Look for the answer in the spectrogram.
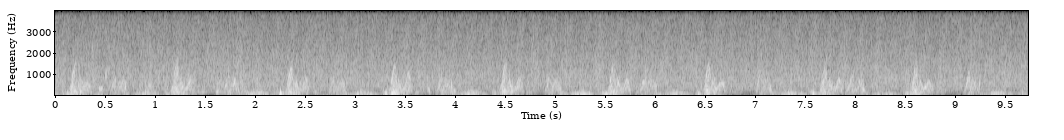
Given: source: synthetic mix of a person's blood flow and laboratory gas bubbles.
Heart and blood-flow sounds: Doppler ultrasound of blood flow; precordium
0.00-0.07 s: bubbles
0.42-0.56 s: bubbles
0.88-1.02 s: bubbles
1.08-1.16 s: bubbles
1.59-1.77 s: bubbles
1.84-2.10 s: bubbles
3.51-3.56 s: bubbles
3.61-4.04 s: bubbles
From the record:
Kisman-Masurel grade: 221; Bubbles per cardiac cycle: several, 3 to 8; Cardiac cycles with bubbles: 10 to 50%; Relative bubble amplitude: barely perceptible (0.100 to 0.250); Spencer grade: 2 (many but less than half of the cardiac periods contain bubble signals, singularly or in groups); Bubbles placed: anywhere in the cardiac cycle

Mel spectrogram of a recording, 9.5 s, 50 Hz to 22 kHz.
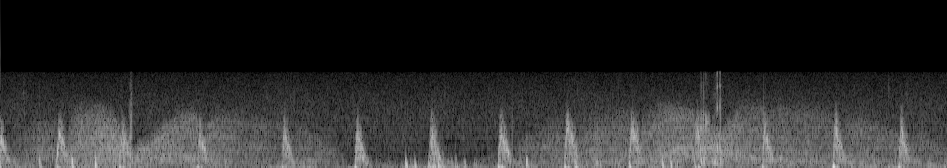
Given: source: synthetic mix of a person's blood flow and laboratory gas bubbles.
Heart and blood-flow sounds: Doppler ultrasound of blood flow; subclavian vein
6.97-7.26 s: bubbles
From the record:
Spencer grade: 1 (occasional bubble signal discernible with the cardiac motion signal, with majority of cardiac periods free of bubbles); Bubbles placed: anywhere in the cardiac cycle

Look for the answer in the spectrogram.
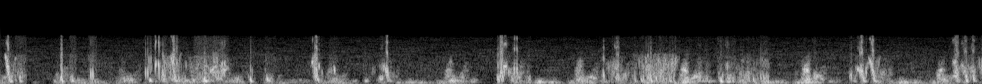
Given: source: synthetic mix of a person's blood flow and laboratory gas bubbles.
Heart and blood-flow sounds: Doppler ultrasound of blood flow; precordium
0.03-0.27 s: bubbles
0.57-0.77 s: bubbles
0.87-0.97 s: bubbles
1.43-2.30 s: bubbles
2.46-2.56 s: bubbles
2.65-2.77 s: bubbles
3.08-3.23 s: bubbles
3.29-3.39 s: bubbles
3.62-3.95 s: bubbles
4.94-5.21 s: bubbles
5.27-5.32 s: bubbles
6.00-6.21 s: bubbles
6.31-6.79 s: bubbles
6.96-7.12 s: bubbles
7.16-7.70 s: bubbles
8.12-8.19 s: bubbles
8.48-8.81 s: bubbles
9.52-9.82 s: bubbles
From the record:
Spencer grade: 3 (all of the cardiac periods contain showers or single bubble signals, but not dominating or overriding the cardiac motion signals); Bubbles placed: only in the low amplitude regions of the cardiac cycle

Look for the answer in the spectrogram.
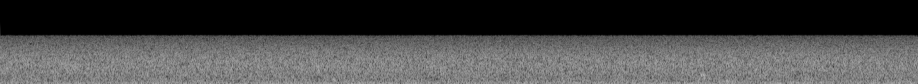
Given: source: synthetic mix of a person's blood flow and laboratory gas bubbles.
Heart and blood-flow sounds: Doppler ultrasound of blood flow; subclavian vein
3.10-3.21 s: bubbles
3.29-3.40 s: bubbles
5.59-5.67 s: bubbles
7.00-7.07 s: bubbles
7.26-7.37 s: bubbles
From the record:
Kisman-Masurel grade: 121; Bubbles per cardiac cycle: 1 to 2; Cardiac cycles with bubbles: 10 to 50%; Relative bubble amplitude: barely perceptible (0.100 to 0.250); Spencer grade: 2 (many but less than half of the cardiac periods contain bubble signals, singularly or in groups); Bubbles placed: anywhere in the cardiac cycle

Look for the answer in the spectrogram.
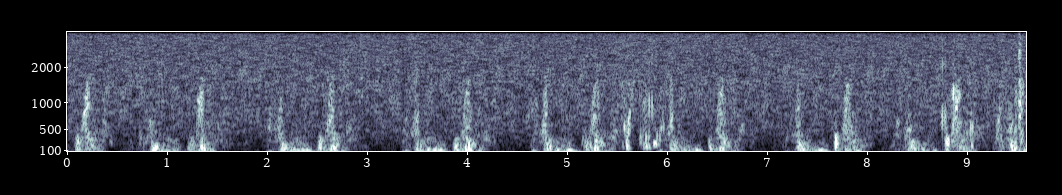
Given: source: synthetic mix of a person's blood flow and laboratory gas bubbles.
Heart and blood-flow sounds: Doppler ultrasound of blood flow; precordium
5.20-5.29 s: bubbles
5.52-5.66 s: bubbles
5.71-5.97 s: bubbles
8.72-8.79 s: bubbles
8.83-9.10 s: bubbles
9.31-9.38 s: bubbles
9.46-9.57 s: bubbles
From the record:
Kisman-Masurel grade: 221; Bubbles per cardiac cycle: several, 3 to 8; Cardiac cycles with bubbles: 10 to 50%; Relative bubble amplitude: barely perceptible (0.100 to 0.250); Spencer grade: 2 (many but less than half of the cardiac periods contain bubble signals, singularly or in groups); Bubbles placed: anywhere in the cardiac cycle

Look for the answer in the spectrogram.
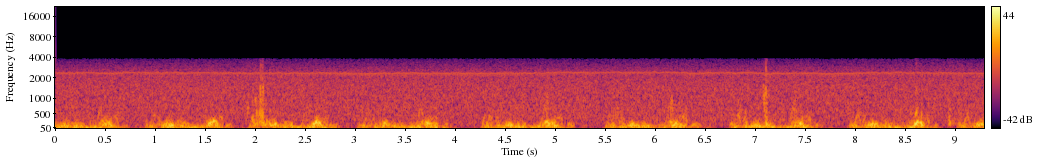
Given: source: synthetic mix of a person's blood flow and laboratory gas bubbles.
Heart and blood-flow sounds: Doppler ultrasound of blood flow; precordium
1.90-2.23 s: bubbles
7.05-7.17 s: bubbles
8.92-9.07 s: bubbles
From the record:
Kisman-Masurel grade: 123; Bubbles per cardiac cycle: 1 to 2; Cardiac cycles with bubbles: 10 to 50%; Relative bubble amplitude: loud (0.450 to 0.775); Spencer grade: 2 (many but less than half of the cardiac periods contain bubble signals, singularly or in groups); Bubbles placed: only in the low amplitude regions of the cardiac cycle

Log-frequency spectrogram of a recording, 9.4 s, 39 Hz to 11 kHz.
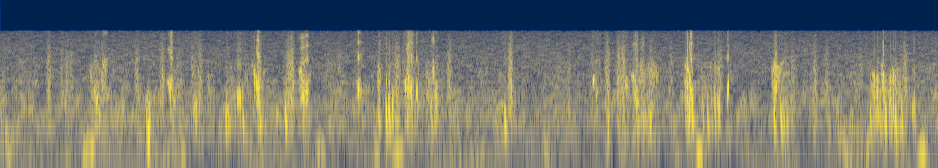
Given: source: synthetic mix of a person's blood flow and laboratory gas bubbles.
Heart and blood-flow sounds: Doppler ultrasound of blood flow; subclavian vein
0.90-1.08 s: bubbles
1.67-1.78 s: bubbles
1.93-2.00 s: bubbles
2.24-2.48 s: bubbles
2.52-2.67 s: bubbles
2.83-2.90 s: bubbles
2.97-3.11 s: bubbles
3.54-3.65 s: bubbles
3.76-4.40 s: bubbles
5.02-5.16 s: bubbles
5.90-6.01 s: bubbles
6.24-6.60 s: bubbles
6.81-7.32 s: bubbles
7.70-7.90 s: bubbles
8.66-9.06 s: bubbles
9.11-9.17 s: bubbles
From the record:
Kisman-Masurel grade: 243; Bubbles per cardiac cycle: several, 3 to 8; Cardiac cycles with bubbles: 100%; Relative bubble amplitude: loud (0.450 to 0.775); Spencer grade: 3 (all of the cardiac periods contain showers or single bubble signals, but not dominating or overriding the cardiac motion signals); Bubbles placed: anywhere in the cardiac cycle

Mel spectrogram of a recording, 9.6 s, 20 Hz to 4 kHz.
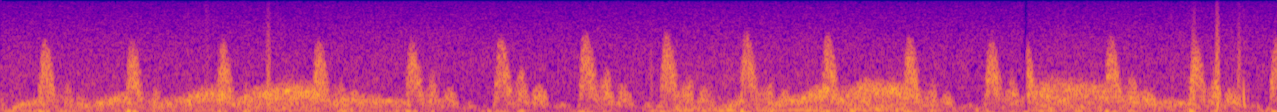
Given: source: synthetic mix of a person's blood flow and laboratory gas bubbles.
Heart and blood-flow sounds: Doppler ultrasound of blood flow; subclavian vein
8.94-9.03 s: bubbles
9.29-9.37 s: bubbles
From the record:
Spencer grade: 1 (occasional bubble signal discernible with the cardiac motion signal, with majority of cardiac periods free of bubbles); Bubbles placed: anywhere in the cardiac cycle

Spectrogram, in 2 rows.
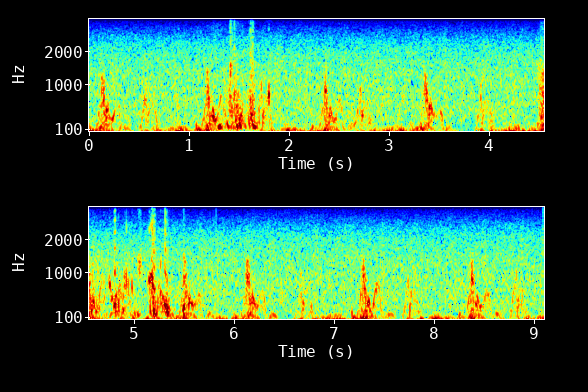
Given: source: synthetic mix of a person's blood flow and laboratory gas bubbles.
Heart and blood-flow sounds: Doppler ultrasound of blood flow; precordium
1.23-1.74 s: bubbles
1.76-1.86 s: bubbles
4.49-5.10 s: bubbles
5.12-5.42 s: bubbles
5.47-5.57 s: bubbles
From the record:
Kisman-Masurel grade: 223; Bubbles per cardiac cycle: several, 3 to 8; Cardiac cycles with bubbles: 10 to 50%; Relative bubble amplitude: loud (0.450 to 0.775); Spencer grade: 2 (many but less than half of the cardiac periods contain bubble signals, singularly or in groups); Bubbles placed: anywhere in the cardiac cycle

